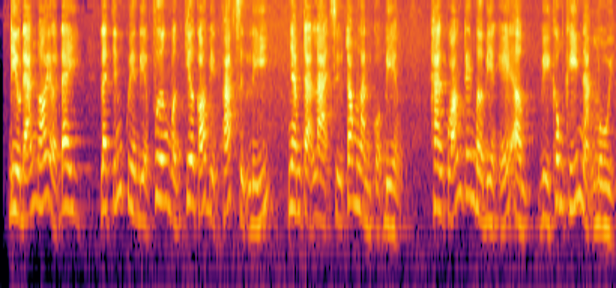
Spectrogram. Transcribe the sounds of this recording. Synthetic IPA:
ɗi˨˩əwɗaː˨˦ŋnɔ˨˦jʔəː˧˩ɗə˧j | laː˨˩t͡ɕi˨˦ŋ̟kwi˨˩ənɗḭ˧˨əfɨ˧əŋvə̰˧˥nt͡ɕɨ˧əkɔ˨˦ɓḭ˧˨ənfaː˦˥p̚sɨ̰˧˨li˨˦ɲa˨˩mt͡ɕa̰ː˧˨la̰ː˧˨jsɨ̰˧˨t͡ɕɔ˧wŋ͡mla˨˩jŋ̟ku˧˩əɓḭ˧˨ən | haː˨˩ŋkwaː˨˦nt͡ɕe˧nɓəː˨˩ɓi˧˨ənʔe˨˦ʔə˧˩mvi˨˩xə˧wŋ͡mxi˨˦na̰˧˨ŋmu˨˩j

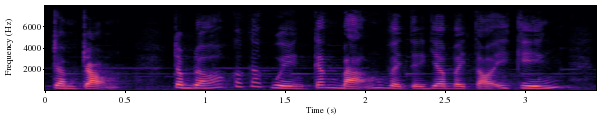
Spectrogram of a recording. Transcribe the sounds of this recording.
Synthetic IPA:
t͡ɕaː˧mt͡ɕɔ̰˧˨wŋ͡m | t͡ɕɔ˧wŋ͡mɗɔ˨˦kɔ˨˦kaː˦˥k̚wi˨˩ənka˧nɓa̰ː˧˩nve˨˩t̪ɨ̰˧˨zɔ˧ɓə˨˩jt̪ɔ̰˧˩˨ʔi˨˦ki˨˦ən

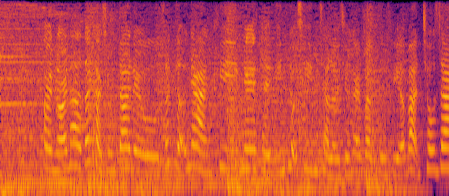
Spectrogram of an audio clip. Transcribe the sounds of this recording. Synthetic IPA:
faː˧˩jnɔ˨˦jlaː˨˩t̪ə˦˥t̚kaː˧˩t͡ɕʊ˨˦ŋ͡mt̪aː˧ɗe˨˩wzə˦˥t̚ɣə̰˧˥ŋaː˨˩ŋxi˧ŋɛ˧t̪ʰə˨˦jɓi˨˦nt̪ḭ˧˨wsi˧nt͡ɕaː˧˩ləː˨˩jt͡ɕɨ˨˦əŋa̰ː˧˨jva˨˩t̪ɨ˨˩fi˨˦əɓa̰ː˧˨nt͡ɕə˧wzaː˧

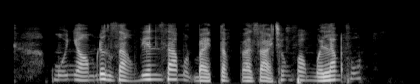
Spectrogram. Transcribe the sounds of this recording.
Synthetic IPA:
mo̰˧˥jɲɔ˨˦mɗɨ˨˩ək̚z̥aː˧˩ŋvi˧ənzaː˧mo˨˩t̚ɓaː˨˩jt̪ə˨˩p̚vaː˨˩zaː˧˩jt͡ɕɔ˧wŋ͡mva˨˩wŋ͡mmɨ˨˩əjla˧mfu˦˥t̚

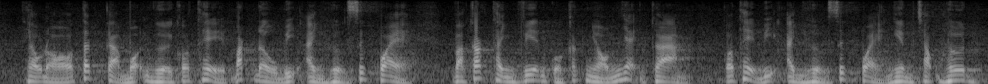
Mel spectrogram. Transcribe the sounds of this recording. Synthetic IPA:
t̪ʰɛ˧wɗɔ˨˦t̪ə˦˥t̚kaː˧˩mɔ̰˧˨jŋɨ˨˩əjkɔ˨˦t̪ʰe˧˩ɓa˦˥t̚ɗə˨˩wɓḭ˧˨ʔa˧˩jŋ̟ɦɨ˧˩əŋsɨ˦˥k̚xwɛ˧˩ | vaː˨˩kaː˦˥k̚t̪ʰɛ˨˩jŋ̟vi˧ənku˧˩əkaː˦˥k̚ɲɔ˨˦mɲa̰˧˨jŋkaː˧˩m | kɔ˨˦t̪ʰe˧˩ɓḭ˧˨ʔa˧˩jŋ̟ɦɨ˧˩əŋsɨ˦˥k̚xwɛ˧˩ŋi˧əmt͡ɕɔ̰˧˨wŋ͡mɦəː˧n

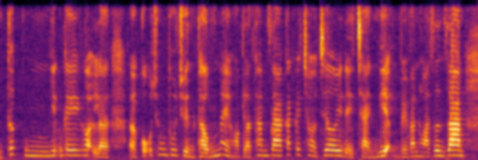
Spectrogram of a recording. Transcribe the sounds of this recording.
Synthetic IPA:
nt̪ʰɨ˦˥k̚ɲɨ̰˧˥ŋkaː˨˦jɣɔ̰˧˨jlaː˨˩ | ʔəː˨˩ko̰˧˥t͡ɕʊ˧ŋ͡mt̪ʰu˧t͡ɕwi˨˩ənt̪ʰə˨˦wŋ͡mna˨˩jɦwa˨˩k̚laː˨˩t̪ʰaː˧mzaː˧kaː˦˥kːaː˨˦jt͡ɕɔ˨˩t͡ɕəː˧jɗe˧˩t͡ɕaː˧˩jŋḭ˧˨əmve˨˩va˧nɦwaː˨˦zəː˧nzaː˧n

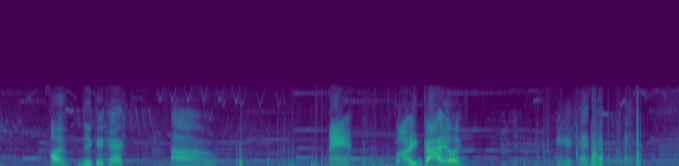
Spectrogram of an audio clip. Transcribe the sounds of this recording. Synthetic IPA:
ho˧˩jzəː˨˦jkaː˨˦jxaː˦˥k̚ | ʔəː˨˩ | mɛ˨˩vəː˧˩˨ŋkaː˨˦jo˨˩j | kaː˨˦jkaː˨˦xaː˦˥k̚a˧˦˨

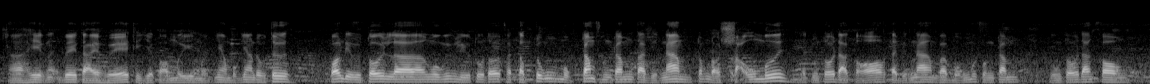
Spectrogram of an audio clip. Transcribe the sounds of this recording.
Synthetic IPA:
ʔɦḭ˧˨ənve˨˩t̪a̰ː˧˨jɦwe˧˦t̪ʰi˨˩zə̰ː˧˨˦kɔ˨˦mɨ˨˩əjmo˨˩t̚ɲaː˨˩nmo˨˩t̚ɲaː˨˩nɗə˨˩wt̪ɨ˧ | kwaː˧nɗi˧˩˨wt͡ɕt̪o˧jlaː˨˩ŋo˨˩ŋwi˧əŋlḭ˧˨ət̪u˧˨t̪o˧jfaː˨˦jt̪ə˨˩p̚t͡ɕʊ˧ŋ͡mmo˨˩t̚t͡ɕa˧mfə˨˩nt͡ɕa˧mt̪a̰ː˧˨jvi˨˩ət̚naː˧mt͡ɕɔ˧wŋ͡mɗɔ˨˦sa˨˦wmɨ˧əja˨˩t͡ɕʊ˨˦ŋ͡mt̪o˧jɗa̰ː˧˥kɔ˨˦t̪a̰ː˧˨jvi˨˩ət̚naː˧mvaː˨˩ɓo˨˦nmɨ˧əjfə˨˩nt͡ɕa˧m | t͡ɕʊ̰˨˦ŋ͡mt̪o˧jɗaː˧˥ŋkɔ˨˩n

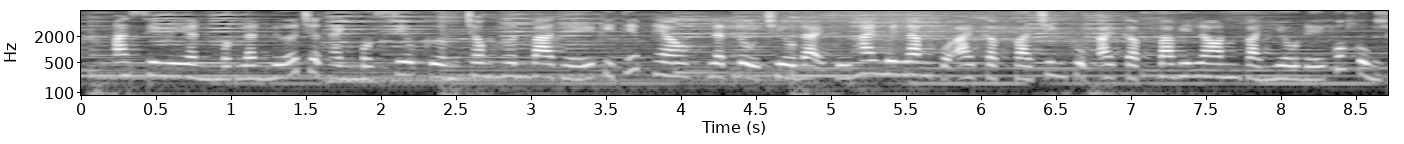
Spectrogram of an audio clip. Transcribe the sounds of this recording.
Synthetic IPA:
ʔaː˧si˧li˧ə˧nmo˨˩t̚lə˨˩nːɨ̰˧˥ət͡ɕəː˧˩t̪ʰa˨˩ŋ̟mo˨˩t̚si˧əwkɨ˨˩əŋt͡ɕɔ˧wŋ͡mɦəː˧nɓaː˧t̪ʰe˨˦ki˨˩t̪ʰi˦˥əp̚t̪ʰɛ˧wlə˨˩t̚ɗo̰˧˨t͡ɕi˨˩əwɗa̰ː˧˨jt̪ʰɨ˨˦ɦaː˧jmɨ˧əjla˧mku˧˩əʔaː˧jkə˨˩p̚vaː˨˩t͡ɕï˧ŋ̟fʊ˨˩k͡p̚ʔaː˧jkə˨˩p̚ɓaː˧ɓi˧lɔ˧nvaː˨˩ɲi˨˩əwɗe˨˦ku˦˥əkːʊ˨˩ŋ͡m

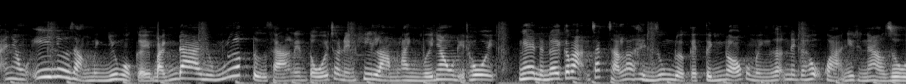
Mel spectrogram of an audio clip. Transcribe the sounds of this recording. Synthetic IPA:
a̰ː˧˥ɲa˧wʔi˧ɲɨ˧za˨˩ŋmï˨˩ɲɨ˧mo˨˩t̚kaː˨˦jɓa˨˦jŋ̟ɗaː˧ɲʊ˨˦ŋ͡mnɨ˦˥ək̚t̪ɨ˨˩saː˨˦ŋɗe˨˦nt̪o˨˦jt͡ɕɔ˧ɗe˨˦nxi˧laː˨˩mla˨˩jŋ̟vəː˨˦jɲa˧wɗʰi˨˧˩t̪ʰo˧j | ŋɛ˧ɗe˨˦nɗə˧jkaː˦˥k̚ɓa̰ː˧˨nt͡ɕa˦˥k̚t͡ɕa˨˦nlaː˨˩ɦï˨˩ŋ̟zʊ˧ŋ͡mɗɨ˨˩əkːaː˨˦jt̪ï˨˦ŋ̟ɗɔ˨˦ku˧˩əmï˨˩ŋ̟zə̰˧˥ne˧nkaː˨˦jho̰˧˨kwaː˧˩ɲɨ˧t̪ʰe˨˦naː˨˩wzo˨˩j

